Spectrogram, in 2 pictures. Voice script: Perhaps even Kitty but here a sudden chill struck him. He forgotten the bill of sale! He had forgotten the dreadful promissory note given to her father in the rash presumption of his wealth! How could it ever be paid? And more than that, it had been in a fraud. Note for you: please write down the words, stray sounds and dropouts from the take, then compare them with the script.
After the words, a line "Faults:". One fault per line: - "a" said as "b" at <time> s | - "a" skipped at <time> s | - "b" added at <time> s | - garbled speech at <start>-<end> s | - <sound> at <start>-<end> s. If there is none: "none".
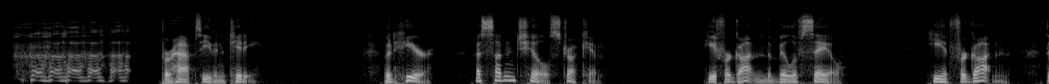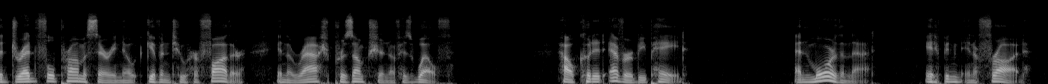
Perhaps even Kitty but here a sudden chill struck him. He forgotten the bill of sale! He had forgotten the dreadful promissory note given to her father in the rash presumption of his wealth! How could it ever be paid? And more than that, it had been in a fraud.
Faults:
- laugh at 0.1-1.3 s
